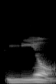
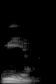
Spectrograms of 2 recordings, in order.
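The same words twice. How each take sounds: First: The stress falls on the second syllable. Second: The stress falls on the first syllable. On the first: The speaker calls it wrong. "Tú no dices mío" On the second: The speaker calls it right. "dices mío"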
